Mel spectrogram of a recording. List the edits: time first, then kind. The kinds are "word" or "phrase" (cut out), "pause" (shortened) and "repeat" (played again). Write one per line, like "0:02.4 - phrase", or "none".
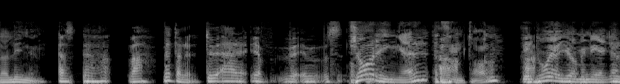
0:01.6 - pause
0:03.5 - word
